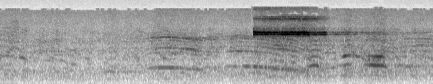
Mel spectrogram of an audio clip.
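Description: Referee's whistle blown once, a short, steady, high-pitched blast of just under a second about two and a half seconds in, signalling the free kick to be taken. Faint shouts from the pitch and stands around it.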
